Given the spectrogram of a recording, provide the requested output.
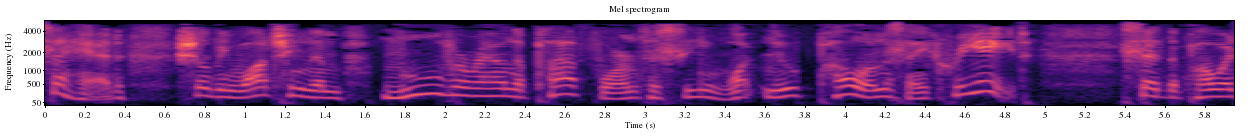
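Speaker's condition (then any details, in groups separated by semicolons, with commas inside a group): Cleft palate with lisp; back of throat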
